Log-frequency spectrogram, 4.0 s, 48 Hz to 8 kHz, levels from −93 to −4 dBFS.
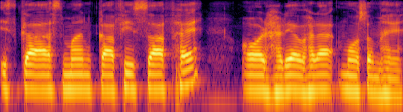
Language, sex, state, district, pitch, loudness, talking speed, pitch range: Hindi, male, Bihar, Vaishali, 135 Hz, -14 LUFS, 150 wpm, 130-140 Hz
